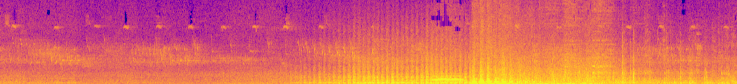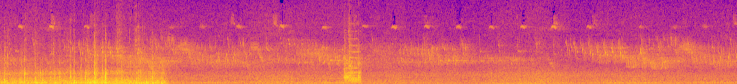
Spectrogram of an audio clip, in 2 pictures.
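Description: A passing train: it builds over a few seconds into a loud rumble and clatter of wheels on rails, holds, then cuts off abruptly. A brief pitched tone follows a few seconds later over a steady background hum.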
